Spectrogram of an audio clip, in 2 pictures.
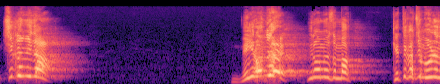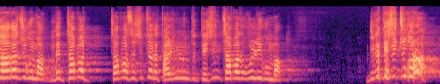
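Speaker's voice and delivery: rally the troops with a shout; battle shout. Pretend. Imagined Jesus fighting back. (크게 외치며 반격하는 예수님 상상)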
